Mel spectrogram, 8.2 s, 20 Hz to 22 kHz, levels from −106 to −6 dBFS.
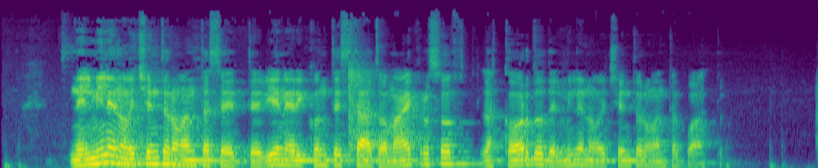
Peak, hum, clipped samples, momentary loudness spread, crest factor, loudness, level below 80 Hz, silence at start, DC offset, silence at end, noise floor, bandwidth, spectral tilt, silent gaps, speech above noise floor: -2 dBFS; none; under 0.1%; 12 LU; 16 dB; -16 LUFS; -50 dBFS; 0.7 s; under 0.1%; 1.15 s; -53 dBFS; 13.5 kHz; -7.5 dB/octave; none; 37 dB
